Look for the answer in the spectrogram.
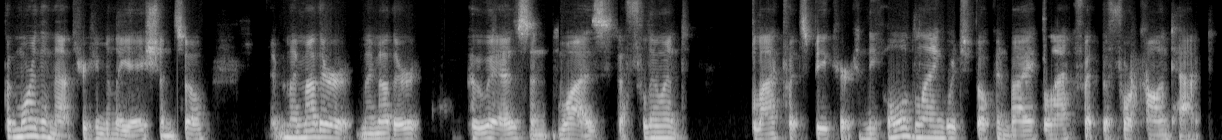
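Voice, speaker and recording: Male educator guest, slightly husky, lowish register; earnest, emphatic, repeats key words. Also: measured pace, rough recording. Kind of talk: earnest conversational interview.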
